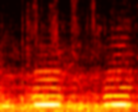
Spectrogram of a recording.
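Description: A voice calling out in short, high, held shouts, about one a second, each at a single pitch, over the steady noise of an outdoor crowd.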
